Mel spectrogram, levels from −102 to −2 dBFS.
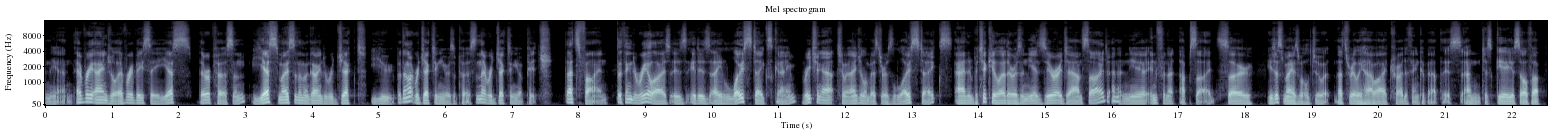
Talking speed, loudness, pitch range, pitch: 240 wpm, -30 LUFS, 90-105 Hz, 95 Hz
